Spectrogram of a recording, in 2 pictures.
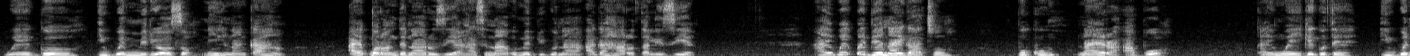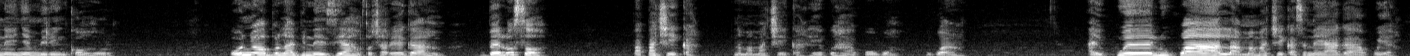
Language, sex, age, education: Igbo, female, 46-60, tertiary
